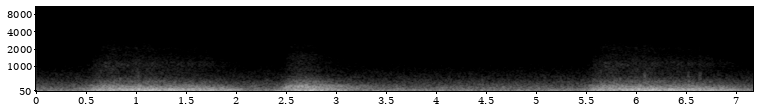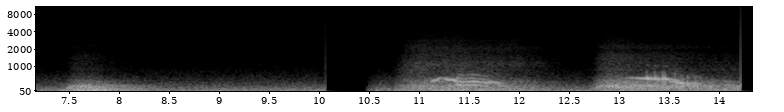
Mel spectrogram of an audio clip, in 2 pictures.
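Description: Rough breath sounds through a stethoscope, with later breaths carrying a high, musical whistling tone: stridor.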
